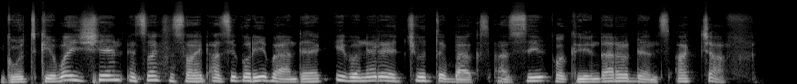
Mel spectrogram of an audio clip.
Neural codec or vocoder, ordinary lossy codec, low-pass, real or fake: codec, 44.1 kHz, 2.6 kbps, DAC; none; none; fake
